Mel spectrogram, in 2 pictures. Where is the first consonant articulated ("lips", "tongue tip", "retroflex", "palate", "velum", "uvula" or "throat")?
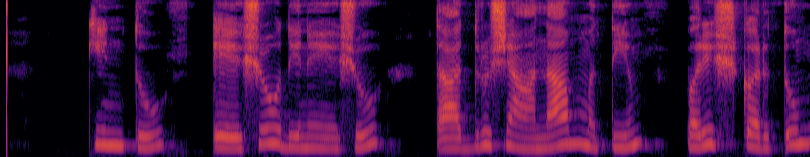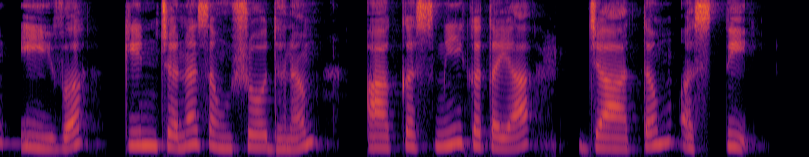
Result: velum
